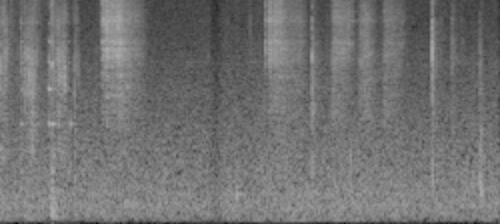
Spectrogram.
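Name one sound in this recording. A spoon scrapes through breadcrumbs in a metal tray.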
